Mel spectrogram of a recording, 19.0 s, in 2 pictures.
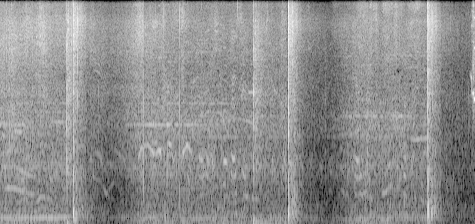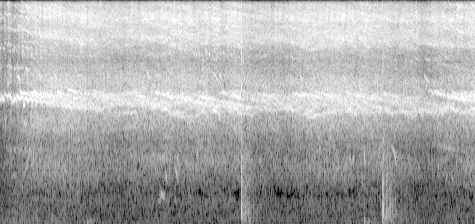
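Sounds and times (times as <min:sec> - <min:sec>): shrill high-pitched din: 0:09.4 - 0:19.0
firework shell bursts: 0:09.8 - 0:19.0.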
